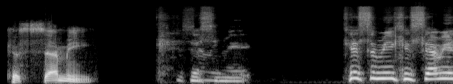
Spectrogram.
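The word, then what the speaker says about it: Kissimmee: But it's not kissing me. It's cmi.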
